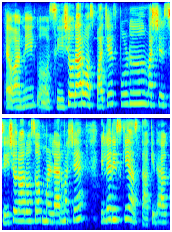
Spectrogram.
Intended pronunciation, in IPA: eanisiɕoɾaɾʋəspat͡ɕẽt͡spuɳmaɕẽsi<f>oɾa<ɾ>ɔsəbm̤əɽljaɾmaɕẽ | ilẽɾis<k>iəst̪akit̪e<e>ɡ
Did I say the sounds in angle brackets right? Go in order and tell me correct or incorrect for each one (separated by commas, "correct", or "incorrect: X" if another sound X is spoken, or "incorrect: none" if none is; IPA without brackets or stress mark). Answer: incorrect: ɕ, correct, correct, incorrect: a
